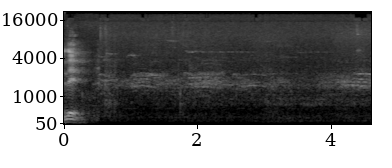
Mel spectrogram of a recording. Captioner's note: birds cawing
